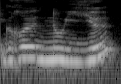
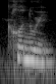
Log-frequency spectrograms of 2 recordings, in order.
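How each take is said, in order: First: The final syllable is drawn out and heavily sounded. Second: The final syllable is light and softened. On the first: The speaker calls it wrong. "c'est vraiment exagéré" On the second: The speaker calls it right. "on va un peu adoucir la dernière"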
